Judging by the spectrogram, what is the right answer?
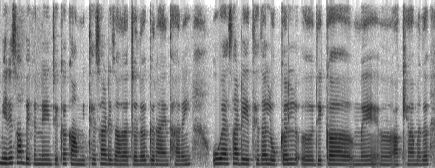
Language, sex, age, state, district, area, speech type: Dogri, female, 30-45, Jammu and Kashmir, Reasi, rural, spontaneous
